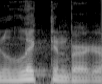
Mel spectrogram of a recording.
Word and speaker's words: Lichtenberger: Lichtenberger, right? That's how you pronounce it.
